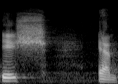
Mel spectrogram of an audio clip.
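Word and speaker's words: אִשָּׁה: So the ish, shah, the sheen has to be pronounced twice. To close the first syllable, ish, and to begin the next one, isha. All right?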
